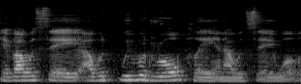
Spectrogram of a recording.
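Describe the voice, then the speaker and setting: Speaking at a moderate pace in a Brooklyn accent, a woman is heard with audible room echo. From Brooklyn, New York. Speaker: vlogger. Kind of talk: casual chat. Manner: conversational.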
